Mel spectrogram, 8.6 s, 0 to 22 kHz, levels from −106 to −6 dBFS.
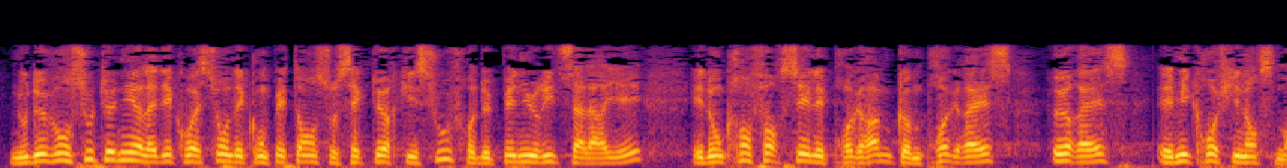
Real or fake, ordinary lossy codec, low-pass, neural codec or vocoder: real; none; 7.2 kHz; none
